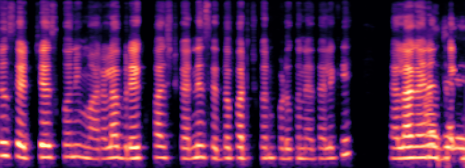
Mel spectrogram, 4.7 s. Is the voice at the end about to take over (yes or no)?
no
